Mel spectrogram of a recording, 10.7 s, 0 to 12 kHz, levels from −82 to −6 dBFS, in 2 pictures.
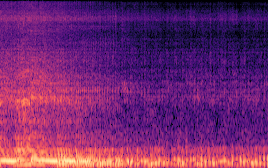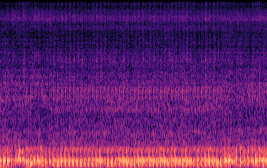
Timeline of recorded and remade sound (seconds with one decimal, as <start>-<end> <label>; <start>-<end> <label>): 0.0-2.4 recorded; 2.4-6.4 remade; 6.4-9.8 recorded; 9.8-10.7 remade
